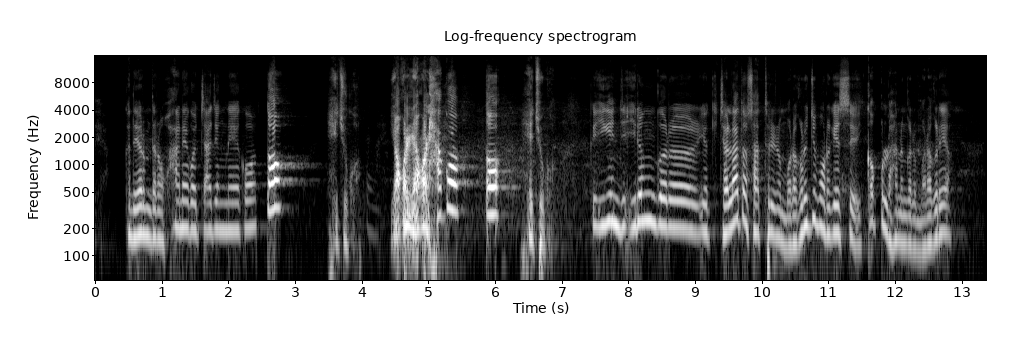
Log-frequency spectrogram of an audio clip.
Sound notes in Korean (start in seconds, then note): 4.6 청중 웃음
